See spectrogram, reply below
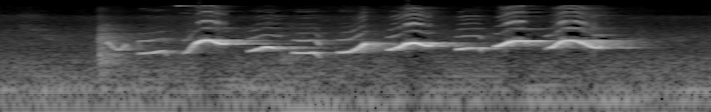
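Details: Hwamei (poksay mandarin) song, used as a master recording to train other songbirds: loud, clear whistled phrases, about five slurred notes rising and falling in a quick series after a sharp opening click, over a faint low hum.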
